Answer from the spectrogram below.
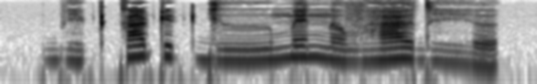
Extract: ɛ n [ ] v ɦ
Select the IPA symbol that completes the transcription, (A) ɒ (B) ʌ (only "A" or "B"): B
